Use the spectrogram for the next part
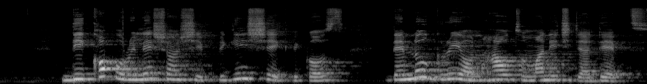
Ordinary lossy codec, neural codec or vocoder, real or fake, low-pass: none; none; real; 14.4 kHz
